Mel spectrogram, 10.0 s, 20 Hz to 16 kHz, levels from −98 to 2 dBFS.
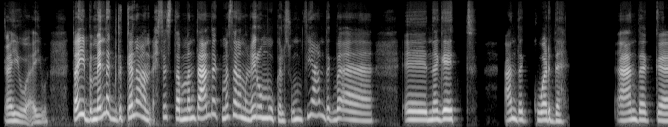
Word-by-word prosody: أيوه، 200 -5 -2
أيوه. 180 0 -8 0.4
طيب 395 - +6
بما 250 +3 +6
إنك 435 +8 +1
بتتكلم 285 +6 0
عن 305 -8 0
الإحساس، 310 +6 -9
طَب 270 -4 0
ما 260 +1 +3
أنت 290 +1 0
عندك 320 +4 +3
مثلًا 330 +4 -1
غير 295 +5 +1
أم 290 -1 +2
كلثوم، 235 +2 -4
في 340 +10 -8
عندك 355 -6 -6
بقى، 235 -4 -3 0.5
آآ، 235 0 +2
نجاة، 250 +2 +3 0.7
عندك 235 -2 -3
وردة، 225 -3 0 0.8
عندك 225 0 -1
250 Hz, 145 wpm, -22 LUFS, 230-285 Hz, 0.8 s, طيب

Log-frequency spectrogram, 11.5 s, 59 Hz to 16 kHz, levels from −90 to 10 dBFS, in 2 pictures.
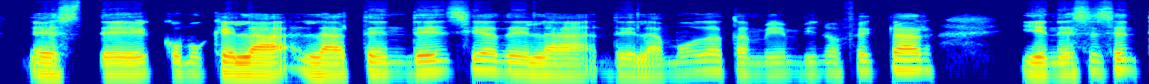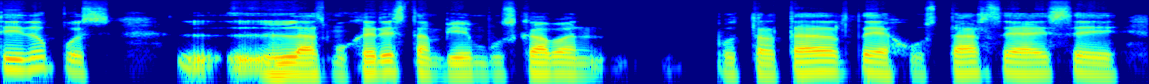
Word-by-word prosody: este, 120 0 +1
como 125 -1 -5
que 130 - +5
la 120 0 +8
la 120 -3 +4
tendencia 135 +4 +1
de 130 -2 +1
la 110 -1 +1
de 110 -2 -6
la - - -2
moda 135 +5 -5
también 120 -1 -7
vino 125 +1 -11
a - - -13
afectar 150 +4 +2 0.4
y 120 - +3
en 120 0 0
ese 120 +4 -3
sentido, 155 +4 -1
pues, 140 -8 -7 0.3
uh - - -11
uh, - - -5
las 115 0 +1
mujeres 130 +3 -1
también 115 0 -3
buscaban, 120 0 -2 0.5
por 115 - -11
tratar 130 +4 +1
de 135 - +1
ajustarse 125 +2 -3
a 120 0 +1
ese 120 -3 -4
125 Hz, 165 wpm, -24 LUFS, 120-135 Hz, 0.5 s, la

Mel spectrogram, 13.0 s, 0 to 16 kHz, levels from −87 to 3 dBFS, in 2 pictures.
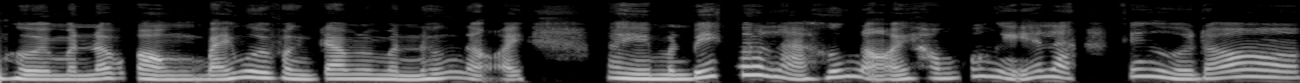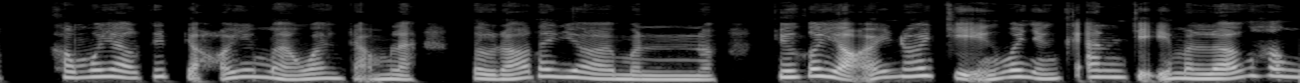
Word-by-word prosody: người 195 -4 +3
mình 180 0 -1
nó 220 +3 0
còn 180 -3 +3
70% 205 -1 +2
là 200 - +1
mình 185 -3 +1
hướng 215 +6 +1
nội. 180 -5 -4 0.4
Thì 215 -4 +4
mình 190 -1 +4
biết 280 +9 +2
á, 375 0 +1
là 275 - 0
hướng 275 +4 0
nội 185 -9 0
hổng 225 0 -3
có 320 - -5
nghĩa 260 -4 -2
là 280 -4 -1 0.3
cái 310 - -3
người 245 -11 0
đó 265 +4 0 0.2
không 260 -1 -3
có 290 - +2
giao 285 -5 +1
tiếp 305 +5 -6
giỏi 230 - -3
nhưng 290 -1 -2
mà 215 -7 +1
quan 215 +5 0
trọng 195 -2 -3
là 185 -2 0 0.3
từ 210 -3 0
đó 195 +6 +1
tới 310 0 -1
giờ 215 -7 +1
mình, 170 -2 +1
ờ, 165 - -2 0.3
chưa 275 -1 +3
có 320 - +1
giỏi 265 -4 +2
nói 320 +2 +2
chuyện 190 -2 0
với 290 +2 +3
những 215 -6 -1
cái - - -8
anh, 285 -1 0
chị - - -1
mà 220 -1 +2
lớn 210 +3 +4
hơn 310 -3 0
225 Hz, 240 wpm, -25 LUFS, 195-275 Hz, 0.4 s, Thì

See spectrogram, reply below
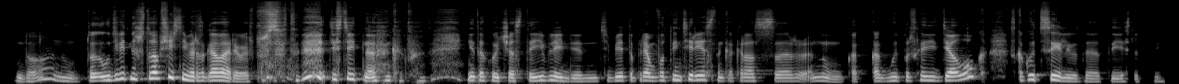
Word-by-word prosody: Н-да, 145 -2 -6
ну, 170 - -5
т 165 +4 0
удивительно, 240 +7 +2
что 255 - -5
ты 280 - +4
вообще 285 +4 +7
с 315 - -4
ними 220 -7 +5
разговариваешь, 175 -7 +3
потому - - -2
что - - -2
это, 335 - +5
действительно, 240 -5 +2
как 170 -3 -9
бы 160 0 -11 0.4
не 185 - +2
такое 180 -1 0
частое 160 0 -1
явление. 170 -6 0
Ну, 145 +1 -7
тебе 155 +4 -2
это 180 - -3
прям 180 -2 +1
вот 185 +3 -3
интересно 210 -3 0
как 150 0 -13
раз, 160 -1 -5
э, 150 0 -3
же, 155 - -8
ну, 160 -8 -6
как 130 - -12
как 150 0 -4
будет 175 +1 -4
происходить 180 0 -3
диалог, 205 - +2 0.2
с - - -16
какой 210 +4 0
целью 205 -9 +1
это 135 -1 -9
ты, - - -11
если 135 0 -10
ты 135 - -20
175 Hz, 220 wpm, -21 LUFS, 150-205 Hz, 0.4 s, вообще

